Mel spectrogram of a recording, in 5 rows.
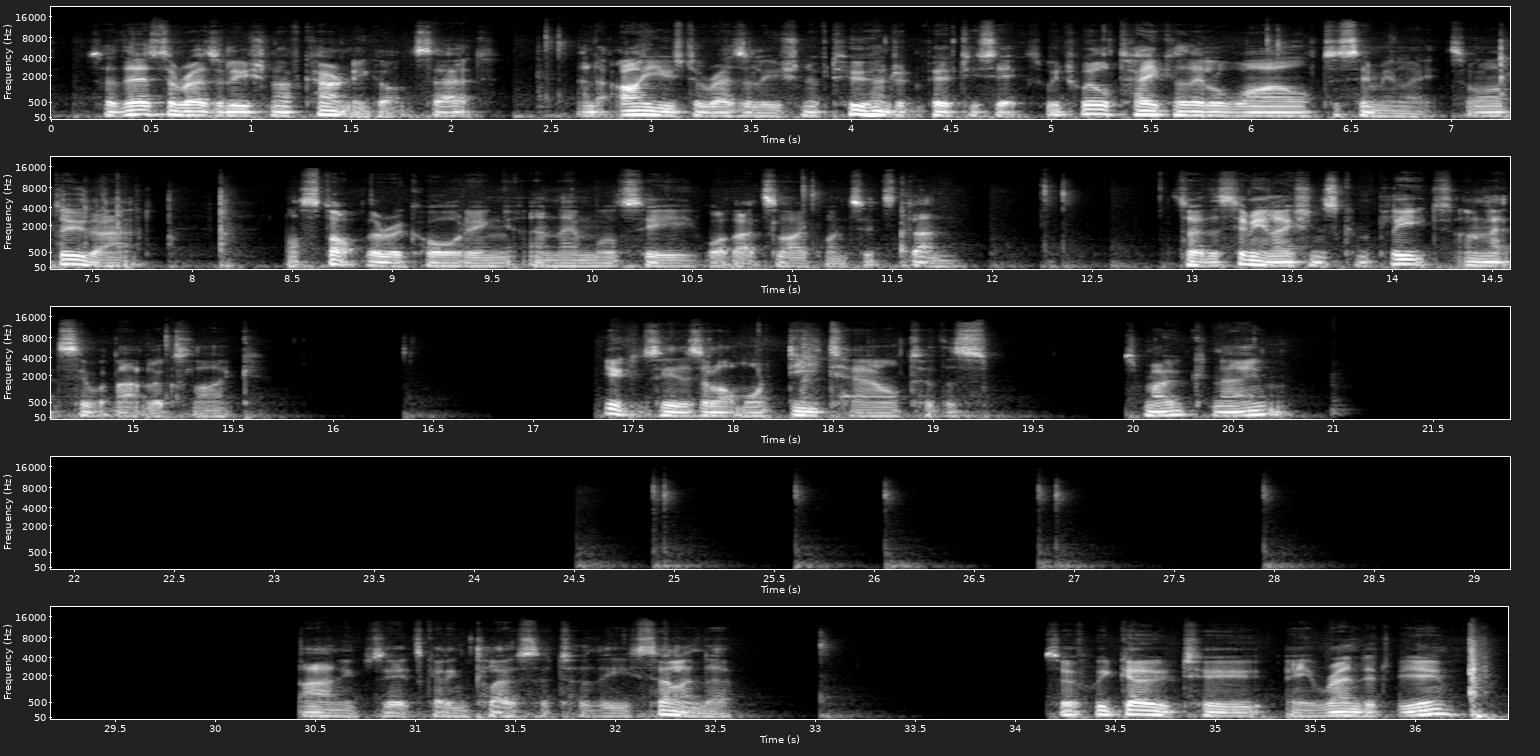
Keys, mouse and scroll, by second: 0.0-0.5 scroll up 1, 2.5 click, 6.1 click, 7.3 KP_2, 7.5 KP_5, 7.6 KP_6, 8.1 KP_Enter, 11.0 click, 12.2 click, 15.2 click, 24.9 click, 36.3 F12.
